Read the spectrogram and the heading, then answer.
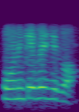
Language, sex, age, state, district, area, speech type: Odia, female, 30-45, Odisha, Sambalpur, rural, conversation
